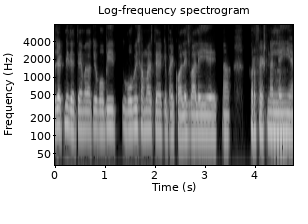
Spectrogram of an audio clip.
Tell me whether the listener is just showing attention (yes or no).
yes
